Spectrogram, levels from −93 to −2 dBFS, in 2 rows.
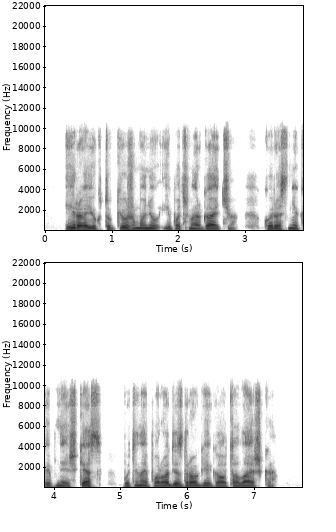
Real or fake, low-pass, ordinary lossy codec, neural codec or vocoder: real; 9.9 kHz; Opus, 24 kbps; none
